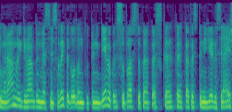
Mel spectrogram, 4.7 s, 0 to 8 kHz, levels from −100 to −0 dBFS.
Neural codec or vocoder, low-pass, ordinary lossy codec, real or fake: codec, 16 kHz, 1 kbps, FunCodec, trained on Chinese and English, 50 frames a second; 7.2 kHz; MP3, 32 kbps; fake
